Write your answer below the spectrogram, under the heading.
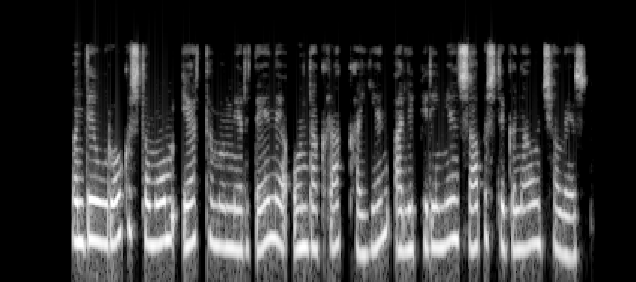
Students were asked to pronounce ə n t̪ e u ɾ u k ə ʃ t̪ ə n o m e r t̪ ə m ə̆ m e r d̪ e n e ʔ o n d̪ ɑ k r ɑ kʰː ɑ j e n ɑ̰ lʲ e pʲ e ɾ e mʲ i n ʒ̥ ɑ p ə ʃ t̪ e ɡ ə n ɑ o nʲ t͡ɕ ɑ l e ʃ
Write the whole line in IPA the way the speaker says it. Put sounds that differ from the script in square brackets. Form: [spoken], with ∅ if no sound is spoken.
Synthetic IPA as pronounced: ə n [d̪] e u ɾ [o] k ə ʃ t̪ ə [m] o m e r t̪ ə m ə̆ m e r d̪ e n e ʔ o n d̪ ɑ k r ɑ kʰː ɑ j e n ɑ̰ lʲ e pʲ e ɾ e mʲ [e] n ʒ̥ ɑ p ə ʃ t̪ e ɡ ə n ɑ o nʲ t͡ɕ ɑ l e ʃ

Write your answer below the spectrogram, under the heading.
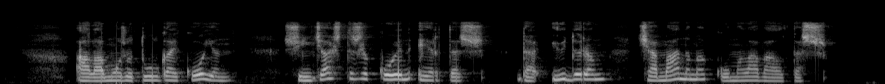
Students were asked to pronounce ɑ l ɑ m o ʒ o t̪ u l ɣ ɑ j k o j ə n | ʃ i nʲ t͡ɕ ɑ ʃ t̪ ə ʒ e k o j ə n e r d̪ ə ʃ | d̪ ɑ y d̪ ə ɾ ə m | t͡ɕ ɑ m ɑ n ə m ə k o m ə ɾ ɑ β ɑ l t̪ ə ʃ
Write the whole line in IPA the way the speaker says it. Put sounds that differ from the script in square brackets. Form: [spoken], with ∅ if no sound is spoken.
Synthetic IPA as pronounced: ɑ l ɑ m o ʒ o t̪ u l ɣ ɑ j k o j ə n | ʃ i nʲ t͡ɕ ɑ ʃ t̪ ə ʒ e k o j ə n e r [t̪] ə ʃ | d̪ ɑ y d̪ ə ɾ ə m | t͡ɕ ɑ m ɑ n ə m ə k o m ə [l] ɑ β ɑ l t̪ ə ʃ

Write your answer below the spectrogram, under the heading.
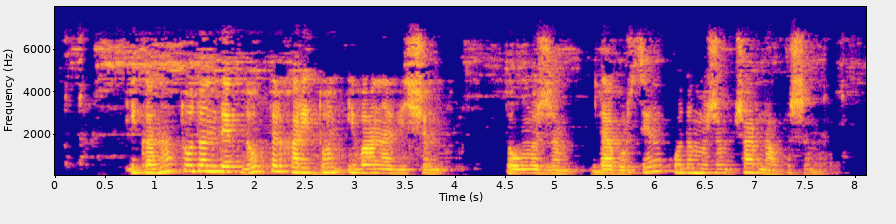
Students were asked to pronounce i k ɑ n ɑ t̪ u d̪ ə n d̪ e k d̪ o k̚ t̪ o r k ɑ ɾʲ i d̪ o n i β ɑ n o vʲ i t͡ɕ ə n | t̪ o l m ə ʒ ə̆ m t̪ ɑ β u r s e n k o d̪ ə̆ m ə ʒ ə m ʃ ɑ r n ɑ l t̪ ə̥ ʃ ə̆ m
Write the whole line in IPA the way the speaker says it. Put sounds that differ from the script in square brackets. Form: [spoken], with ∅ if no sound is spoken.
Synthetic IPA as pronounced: i k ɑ n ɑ t̪ u d̪ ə n d̪ e k d̪ o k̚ t̪ o r [x] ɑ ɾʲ i [t̪] o n i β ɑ n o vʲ i t͡ɕ ə n | t̪ o l m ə ʒ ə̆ m [d̪] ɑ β u r s e n k o d̪ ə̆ m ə ʒ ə m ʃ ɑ r n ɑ l t̪ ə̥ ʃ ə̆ m

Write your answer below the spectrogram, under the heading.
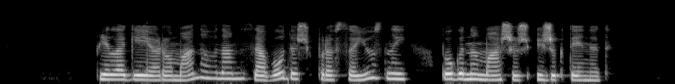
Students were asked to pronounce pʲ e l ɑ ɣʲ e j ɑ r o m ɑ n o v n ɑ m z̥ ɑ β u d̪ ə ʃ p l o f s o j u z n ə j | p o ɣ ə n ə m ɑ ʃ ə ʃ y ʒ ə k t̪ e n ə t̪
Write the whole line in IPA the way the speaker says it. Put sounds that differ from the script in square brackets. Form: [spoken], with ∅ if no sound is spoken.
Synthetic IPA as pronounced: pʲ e l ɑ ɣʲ e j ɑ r o m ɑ n o v n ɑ m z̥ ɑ β [o] d̪ ə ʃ p [r] o f s o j u z n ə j | p o ɣ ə n ə m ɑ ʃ ə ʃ y ʒ ə k t̪ e n ə t̪

